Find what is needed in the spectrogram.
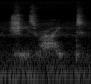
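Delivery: frightened whisper; timid boy whispering to a friend. A narrator's reading. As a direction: breathe it so nobody else hears. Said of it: "Norman whispered to Ella".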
